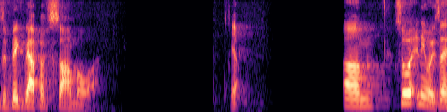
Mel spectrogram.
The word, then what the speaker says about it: Samoa: Um or or Samoa is how English speakers pronounce it, but it's pronounced Samoa.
